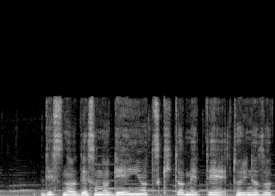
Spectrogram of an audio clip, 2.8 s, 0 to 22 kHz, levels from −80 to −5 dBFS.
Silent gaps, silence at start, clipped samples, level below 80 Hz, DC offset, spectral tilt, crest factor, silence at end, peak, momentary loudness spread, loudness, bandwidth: none; 0 s; under 0.1%; -44 dBFS; under 0.1%; -6 dB/octave; 12 dB; 0 s; -2 dBFS; 6 LU; -15 LUFS; 11.5 kHz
